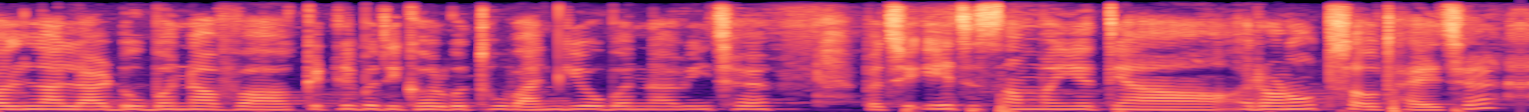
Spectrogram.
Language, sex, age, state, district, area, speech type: Gujarati, female, 18-30, Gujarat, Rajkot, rural, spontaneous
